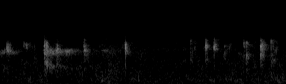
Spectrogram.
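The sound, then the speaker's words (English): Typing on a computer keyboard gives light, irregular key clicks in small bursts. The clicks pause briefly midway, then resume in quick clusters. They are faint, and no voices are heard. “And I'm typing and I can't talk at the same time.”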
